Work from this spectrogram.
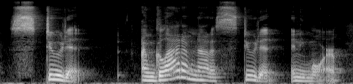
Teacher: Instead of student, student. My tongue stays up for the T sound after the N. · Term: held t, held T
